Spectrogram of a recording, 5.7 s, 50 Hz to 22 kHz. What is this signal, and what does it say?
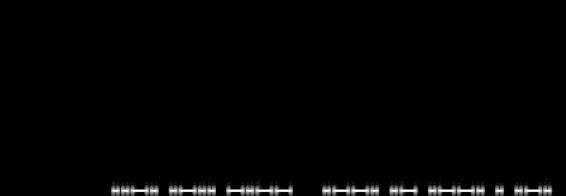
Morse code, heard as a keyed tone, about 25 wpm, 700 Hz. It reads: FLY PAPER
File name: Easy Sentences with Hints - 25wpm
